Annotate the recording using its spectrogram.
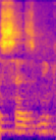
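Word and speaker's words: seismic: रही है वि इज एस इ आई एस एम आई सी इसको प्रोनाउंस करेंगे सेज्मिक वेव्स।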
